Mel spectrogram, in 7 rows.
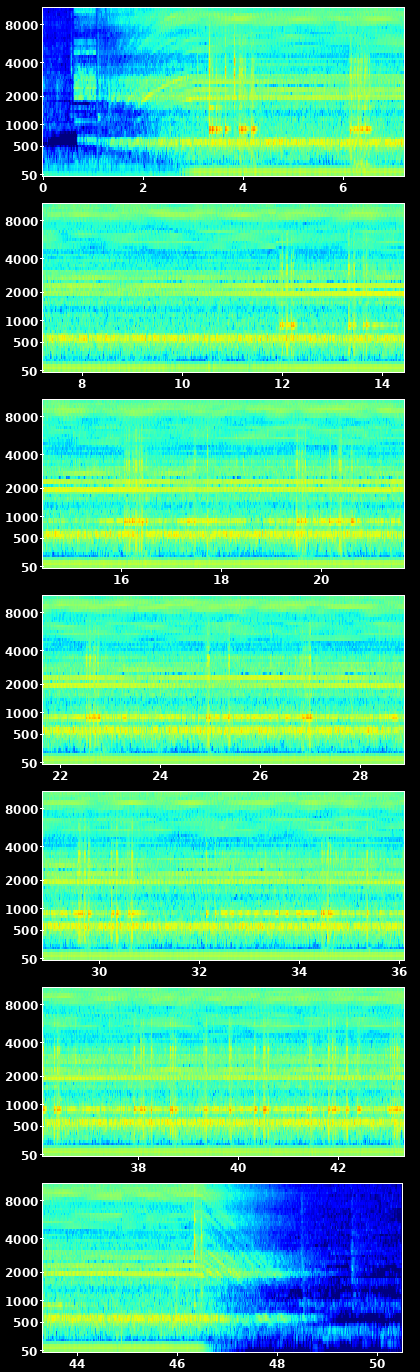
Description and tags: Seagate U5 - 5400rpm - Slow Spinup - BB
A Seagate hard drive manufactured in 2000 close up; spin up, writing, spin down.
(ST340823A)
disk, machine, drive, hard, hdd, seagate, rattle, motor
